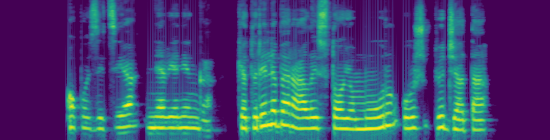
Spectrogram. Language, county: Lithuanian, Kaunas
